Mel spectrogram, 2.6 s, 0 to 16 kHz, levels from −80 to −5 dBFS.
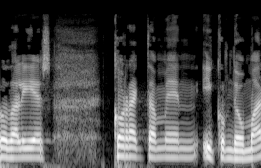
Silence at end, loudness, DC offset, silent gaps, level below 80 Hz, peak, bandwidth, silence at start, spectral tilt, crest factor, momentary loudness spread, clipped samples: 0 s; -14 LUFS; under 0.1%; none; -46 dBFS; 0 dBFS; 12 kHz; 0 s; -6.5 dB/octave; 14 dB; 18 LU; under 0.1%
